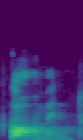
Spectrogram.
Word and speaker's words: comment: The correct pronunciation of the word is comment. So if someone comments on your post, they comment, not comment.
